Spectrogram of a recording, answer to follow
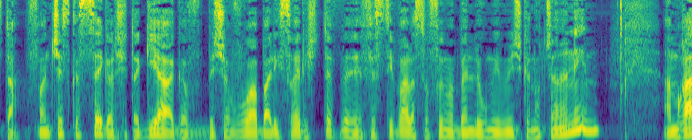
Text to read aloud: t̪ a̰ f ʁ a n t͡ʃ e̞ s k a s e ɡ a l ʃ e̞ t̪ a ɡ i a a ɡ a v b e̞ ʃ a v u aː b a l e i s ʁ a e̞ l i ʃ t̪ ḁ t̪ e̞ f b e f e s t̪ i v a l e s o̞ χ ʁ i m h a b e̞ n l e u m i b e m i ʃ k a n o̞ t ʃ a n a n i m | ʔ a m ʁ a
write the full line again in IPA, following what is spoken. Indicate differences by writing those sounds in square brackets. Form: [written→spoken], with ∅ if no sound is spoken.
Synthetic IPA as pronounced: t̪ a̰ f ʁ a n t͡ʃ e̞ s k a s e ɡ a l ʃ e̞ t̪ a ɡ i a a ɡ a v b e̞ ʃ a v u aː b a l e i s ʁ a e̞ l i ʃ t̪ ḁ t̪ e̞ f b e f e s t̪ i v a l [e→a] s o̞ [χ→f] ʁ i m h a b e̞ n l e u m i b e m i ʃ k a n o̞ t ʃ a n a n i m | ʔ a m ʁ a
